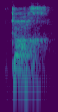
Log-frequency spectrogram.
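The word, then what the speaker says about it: פְּתַח: when you were pronouncing it, I don't know if it was my hearing You're going to pronounce it as if it's not there.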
